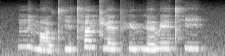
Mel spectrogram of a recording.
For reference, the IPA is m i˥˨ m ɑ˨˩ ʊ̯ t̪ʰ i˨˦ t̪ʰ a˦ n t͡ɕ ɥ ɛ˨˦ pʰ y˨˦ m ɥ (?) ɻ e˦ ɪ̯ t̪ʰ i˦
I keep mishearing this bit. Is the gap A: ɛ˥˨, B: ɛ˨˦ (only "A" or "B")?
B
